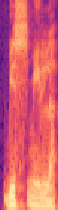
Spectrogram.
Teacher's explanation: di bawah huruf ini ada merah nih ada kasrah tuh bismillah lafadz Allah dibaca tipis atau tarqiq Kenapa karena sebelum lapar Allah berbaris di bawah di bawah ini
